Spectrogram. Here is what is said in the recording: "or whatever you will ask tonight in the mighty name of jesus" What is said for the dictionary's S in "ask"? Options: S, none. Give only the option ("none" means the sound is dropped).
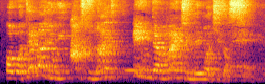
none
